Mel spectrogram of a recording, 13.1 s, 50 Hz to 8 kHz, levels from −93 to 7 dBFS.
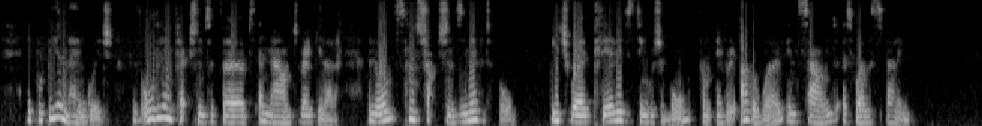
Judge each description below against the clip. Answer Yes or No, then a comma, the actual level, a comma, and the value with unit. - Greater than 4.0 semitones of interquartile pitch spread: Yes, average, 4.7 semitones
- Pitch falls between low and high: Yes, medium, 170 Hz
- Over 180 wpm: No, average, 150 wpm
